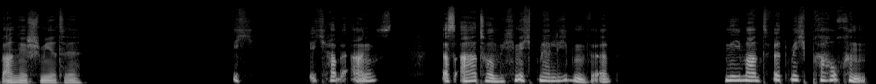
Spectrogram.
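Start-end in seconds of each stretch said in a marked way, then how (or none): 2.3-8.7 broken trembling voice. A narrator's reading. Alice confessing her fear to Lyria, voice breaking. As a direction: fight back tears, voice cracking. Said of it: "mit gebrochener, zitternder Stimme".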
